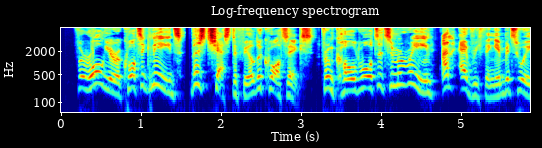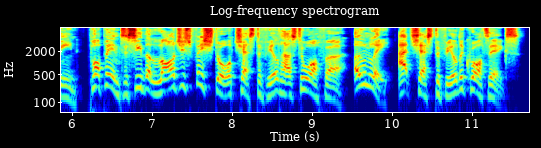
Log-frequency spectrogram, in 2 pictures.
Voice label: male british voice over sales, english british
